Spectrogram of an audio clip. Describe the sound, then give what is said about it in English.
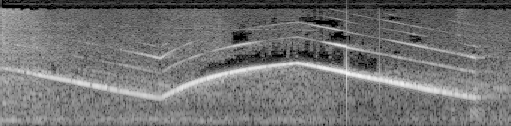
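A police car siren wails in slow, sweeping rises and falls, steady, during a police chase, over a low rumble of road traffic, cutting off near the end. “He ran with the police car.”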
